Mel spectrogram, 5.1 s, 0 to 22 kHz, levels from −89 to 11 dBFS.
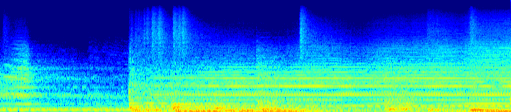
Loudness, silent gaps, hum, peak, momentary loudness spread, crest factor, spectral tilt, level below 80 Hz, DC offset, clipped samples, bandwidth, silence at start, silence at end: -24 LUFS; none; none; -8 dBFS; 11 LU; 14 dB; -7.5 dB/octave; -26 dBFS; under 0.1%; under 0.1%; 12 kHz; 0 s; 0 s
